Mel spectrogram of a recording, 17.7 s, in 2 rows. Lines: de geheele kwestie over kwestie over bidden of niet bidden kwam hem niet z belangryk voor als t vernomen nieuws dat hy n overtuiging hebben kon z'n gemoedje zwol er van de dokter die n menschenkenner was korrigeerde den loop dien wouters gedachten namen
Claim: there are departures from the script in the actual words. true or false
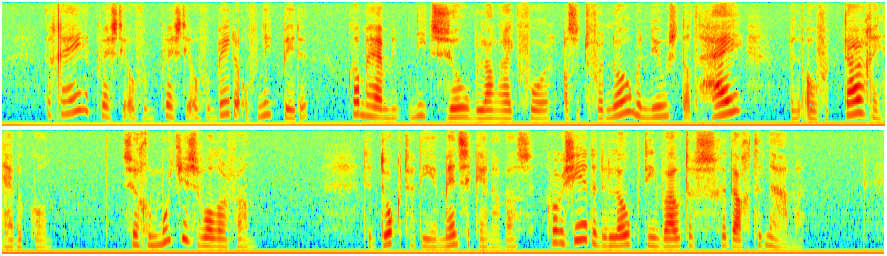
false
